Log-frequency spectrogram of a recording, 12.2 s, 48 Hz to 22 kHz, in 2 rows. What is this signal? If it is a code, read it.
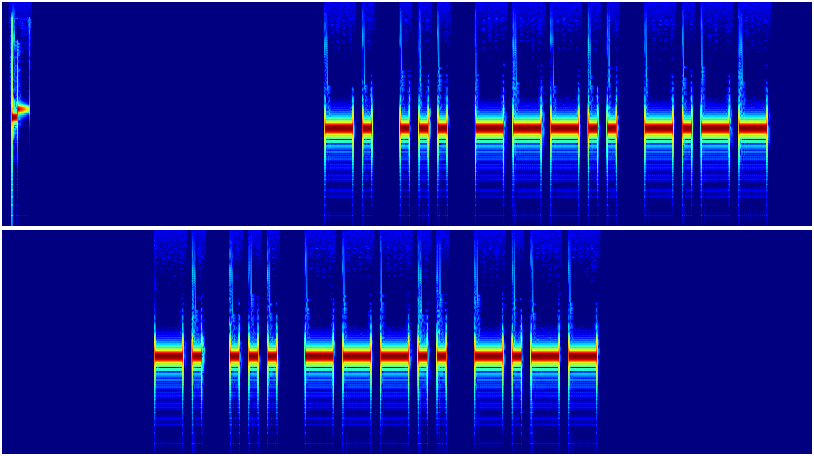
Morse code, heard as a keyed tone, about 17 wpm, 700 Hz. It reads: NS8Y NS8Y
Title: USA Call Signs - 4 Characters - Repeated 2x - 17wpm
